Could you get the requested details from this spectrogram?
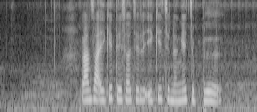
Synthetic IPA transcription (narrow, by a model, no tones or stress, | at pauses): lansaʔikid̪̥e̤sɔt͡ʃiliʔikid̥ʒ̥ə̤nəŋed̥ʒ̥ə̤b̥ə̤l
